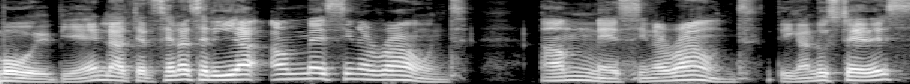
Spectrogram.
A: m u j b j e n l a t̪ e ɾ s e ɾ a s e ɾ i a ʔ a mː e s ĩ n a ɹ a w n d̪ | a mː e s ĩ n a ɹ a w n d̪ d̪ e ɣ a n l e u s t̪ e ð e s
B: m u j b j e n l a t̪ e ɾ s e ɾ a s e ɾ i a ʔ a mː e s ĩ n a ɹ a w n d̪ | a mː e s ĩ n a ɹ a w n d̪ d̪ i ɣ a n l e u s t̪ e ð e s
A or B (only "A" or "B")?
B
